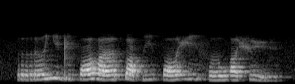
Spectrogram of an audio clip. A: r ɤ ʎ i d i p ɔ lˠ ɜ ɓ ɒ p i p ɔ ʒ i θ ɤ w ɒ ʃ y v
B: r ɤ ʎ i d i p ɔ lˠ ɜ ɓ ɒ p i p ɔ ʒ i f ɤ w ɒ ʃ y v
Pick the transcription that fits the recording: B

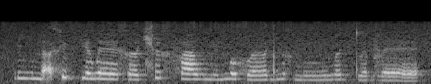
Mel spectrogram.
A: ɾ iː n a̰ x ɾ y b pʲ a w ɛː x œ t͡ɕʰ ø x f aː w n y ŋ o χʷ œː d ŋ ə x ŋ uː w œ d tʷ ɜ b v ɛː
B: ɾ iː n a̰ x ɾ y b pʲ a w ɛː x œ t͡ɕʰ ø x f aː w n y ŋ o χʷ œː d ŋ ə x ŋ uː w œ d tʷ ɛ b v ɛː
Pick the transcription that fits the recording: B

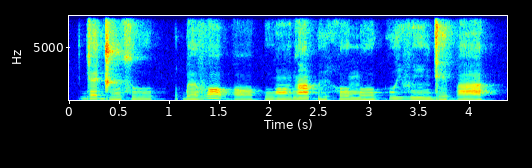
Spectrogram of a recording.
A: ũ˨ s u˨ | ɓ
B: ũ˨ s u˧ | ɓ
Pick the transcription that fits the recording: B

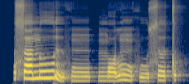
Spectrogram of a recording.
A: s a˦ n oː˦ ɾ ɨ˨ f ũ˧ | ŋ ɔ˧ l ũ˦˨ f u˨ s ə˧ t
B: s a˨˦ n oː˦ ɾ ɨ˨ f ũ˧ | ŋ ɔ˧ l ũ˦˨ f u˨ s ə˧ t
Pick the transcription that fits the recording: A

